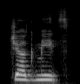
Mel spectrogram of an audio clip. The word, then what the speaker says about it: Jagmeet: name it's literally in jug meets bio pronounce jug rhymes with hug meat Pi knows how to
